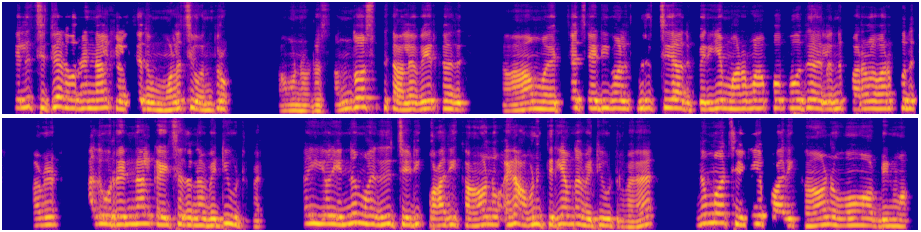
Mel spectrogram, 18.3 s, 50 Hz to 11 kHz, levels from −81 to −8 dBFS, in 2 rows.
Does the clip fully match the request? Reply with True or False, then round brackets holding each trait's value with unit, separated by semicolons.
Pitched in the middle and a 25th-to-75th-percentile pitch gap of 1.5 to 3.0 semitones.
False (220 Hz; 2.7 semitones)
